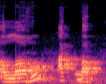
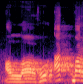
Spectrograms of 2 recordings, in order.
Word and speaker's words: আল্লাহু আকবার: এখানে আমাদের কারো কারো যে ভুলগুলো হয়ে যায় সেটা হলো আল্লাহু আকবার না বলে আল্লাহু আকবার বলে। আল্লাহু আকবার। বাংলা উচ্চারণে ক না বলে সে বলছে গ। আল্লাহু আকবার বলতে হবে।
